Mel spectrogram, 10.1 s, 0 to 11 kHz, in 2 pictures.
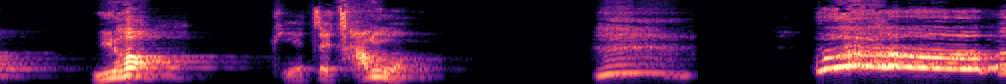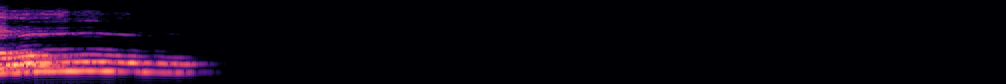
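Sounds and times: person wailing: 4.1 - 6.0.

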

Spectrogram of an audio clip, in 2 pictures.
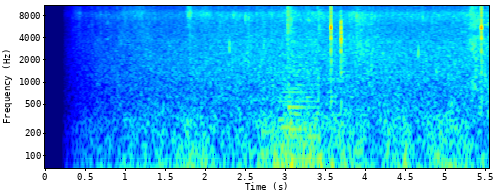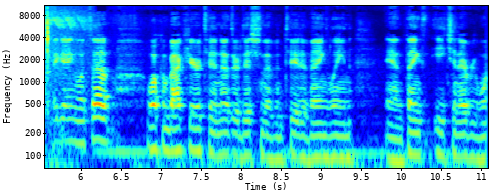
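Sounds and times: rushing water: 0.4 - 6.3
short sharp clicks: 5.4 - 5.8.

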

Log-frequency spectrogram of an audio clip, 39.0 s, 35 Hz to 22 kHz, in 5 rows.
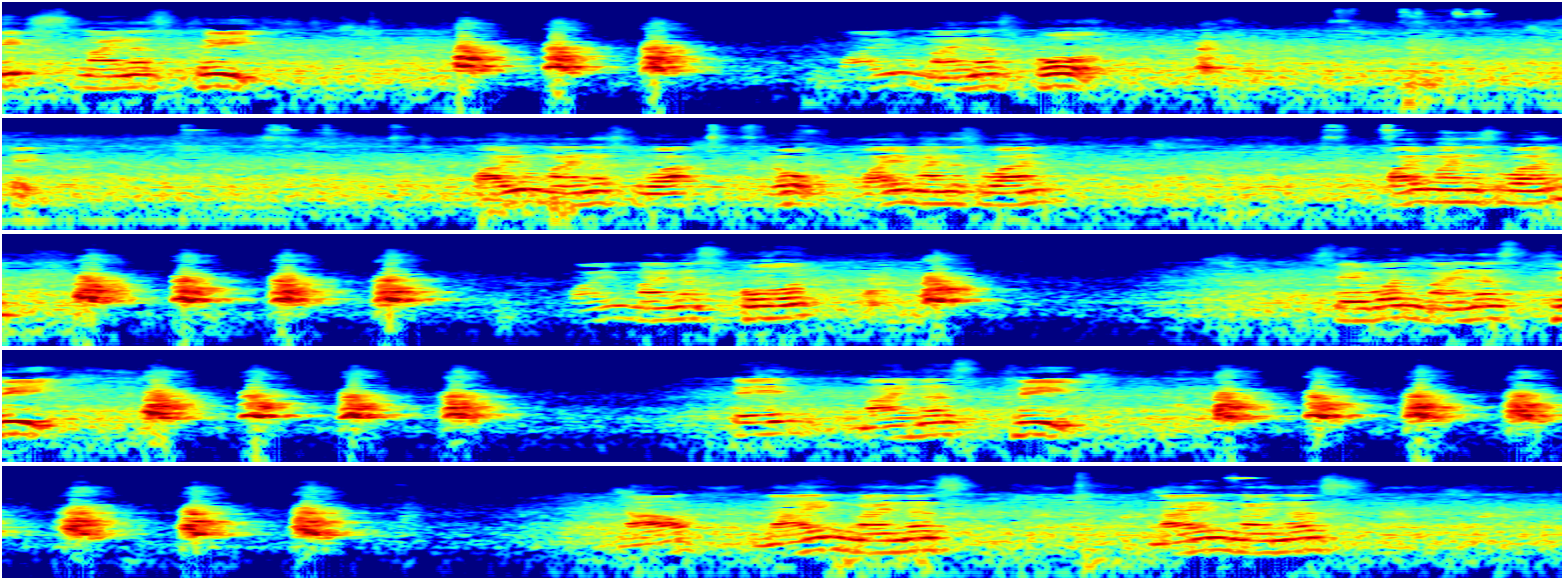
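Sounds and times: dog barking: 2.2 - 3.6, 6.0 - 6.2, 16.0 - 17.9, 19.9 - 20.7, 24.1 - 26.1, 29.4 - 33.1.

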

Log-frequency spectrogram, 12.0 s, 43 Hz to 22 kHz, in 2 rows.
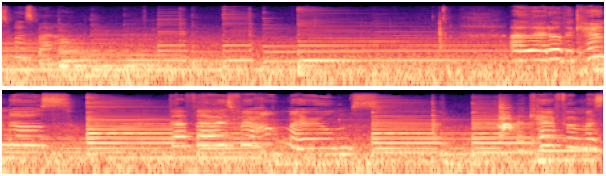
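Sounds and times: acoustic guitar chords ringing: 0.0 - 12.0.

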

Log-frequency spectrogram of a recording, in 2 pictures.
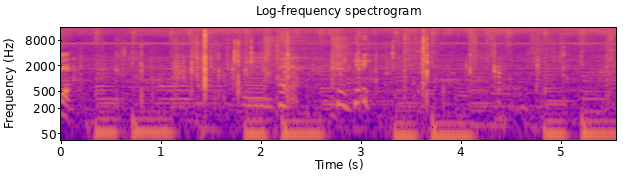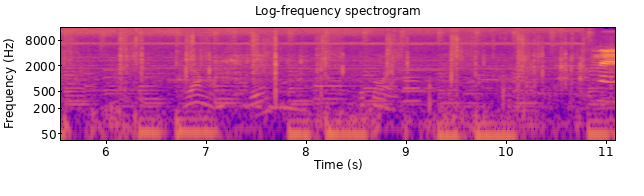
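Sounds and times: voices: 0.0 - 11.0
music with deep pulsing bass: 1.9 - 11.0.

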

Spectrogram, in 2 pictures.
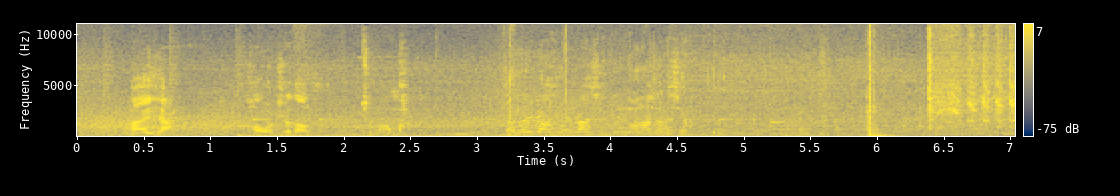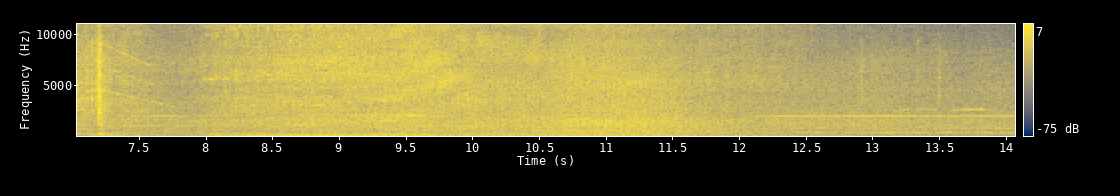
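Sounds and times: car engine pulling away: 6.2 - 13.3.

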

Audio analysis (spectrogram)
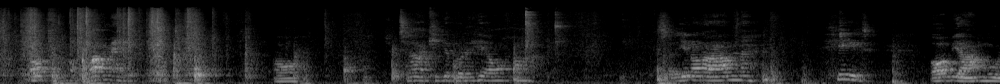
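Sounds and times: feet thudding on wooden floor: 8.9 - 9.2.

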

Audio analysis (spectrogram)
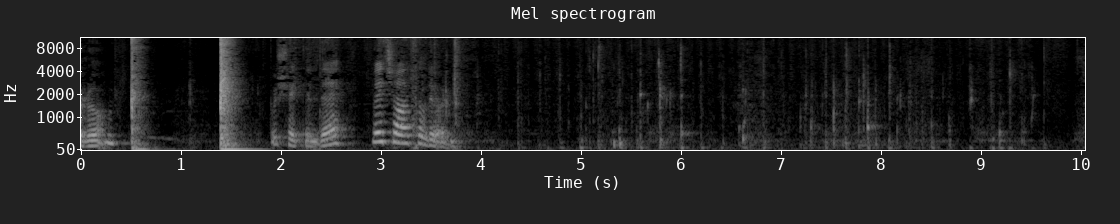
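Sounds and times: plastic shampoo bottle shaken: 2.2 - 10.0.

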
